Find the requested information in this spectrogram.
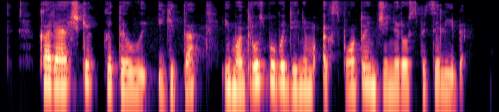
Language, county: Lithuanian, Klaipėda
